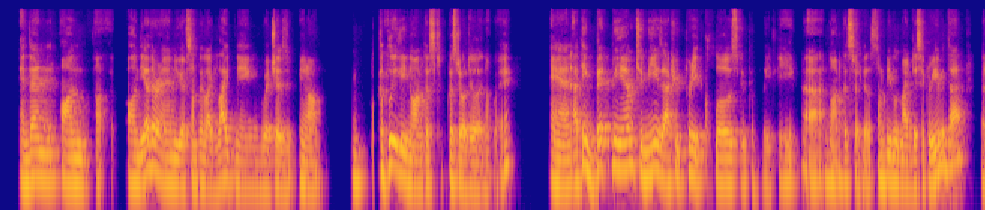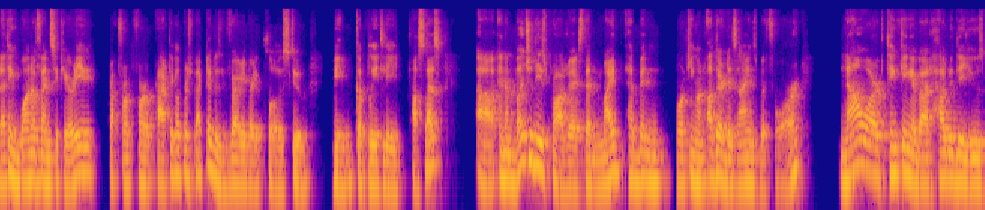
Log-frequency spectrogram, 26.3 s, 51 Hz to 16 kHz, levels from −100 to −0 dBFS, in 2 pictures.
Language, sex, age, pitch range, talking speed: English, male, 30-49, 100-125 Hz, 190 wpm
